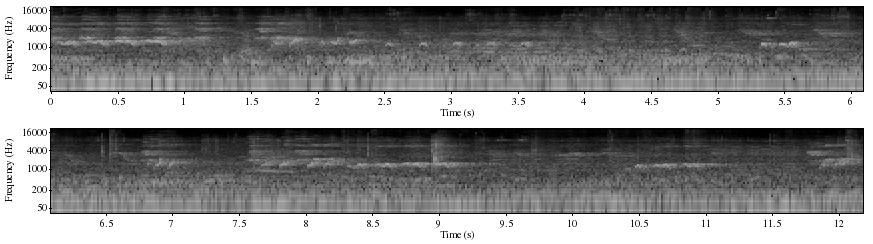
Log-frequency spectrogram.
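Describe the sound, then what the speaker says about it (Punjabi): Pigeons kept at a gurdwara coo and squawk steadily from close by, mixed with scattered chirps from other birds over a constant low background hum. "ਆ ਕਬੂਤਰ ਰੱਖੇ ਹੋਏ ਜੀ ਗੁਰਦੁਆਰਾ ਸਾਹਿਬ ਚ"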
